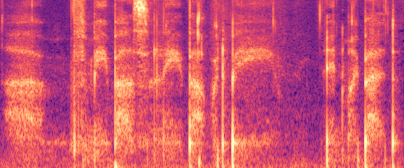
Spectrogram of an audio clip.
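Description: An ASMR host leads listeners into relaxation, her breathy whisper calm and never rushed as she guides them along gently.

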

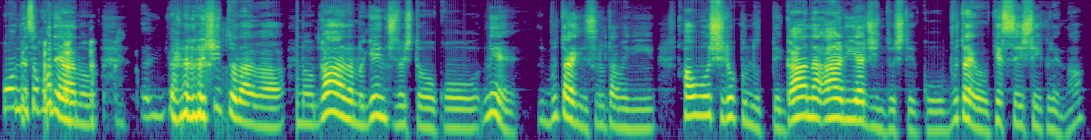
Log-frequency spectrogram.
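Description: A man with a Kansai accent chatting on a podcast, his pitch leaping all over as he tells a story and laughs. He gets excitable. The sound is close and dry, with no room around it. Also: fairly quick, no echo. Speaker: podcast host. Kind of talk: casual chat.

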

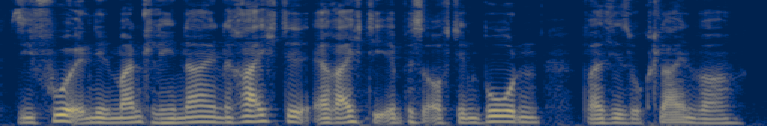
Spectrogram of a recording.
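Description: A man's voice: fairly low pitch, steady tone, normal speed, creaky, warm tone. A man reading a children's book aloud in a friendly storytelling manner.

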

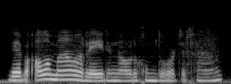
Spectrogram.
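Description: A woman voicing a gentle, wise old horse in a storybook, speaking softly and reassuringly. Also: on the low side, steady tone, fast talker, creaky, lo-fi sound.

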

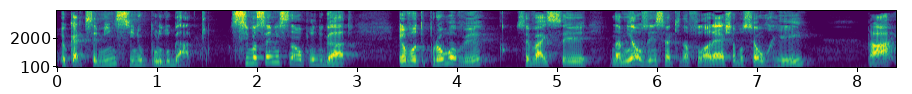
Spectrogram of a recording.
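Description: A man's voice: fairly high pitch, a little mellow, breathy edge. A man with a Brazilian Portuguese accent voicing a big, frustrated, scheming male tiger in a told fable, blustering and bargaining.

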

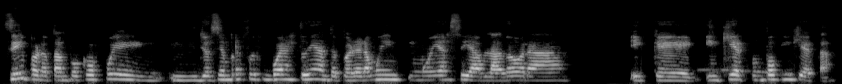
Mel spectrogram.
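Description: A woman in her twenties in casual chat, easygoing and a little hesitant, with fillers and pauses. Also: mid-range voice, steady tone.

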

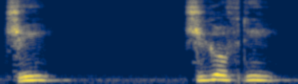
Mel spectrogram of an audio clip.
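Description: A man's voice: very deep voice, very animated, vocal fry, a little mellow, slightly rough, full character voice. A man voicing a devoted, worried young friend who speaks in an urgent, coaxing way. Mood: alarmed.

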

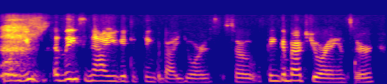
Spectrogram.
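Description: A woman's voice: mid-range voice, fairly quick. A young woman in her twenties co-hosting a casual podcast, telling stories and acting out her own past remarks. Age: 20s. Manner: animated storyteller who acts out her own past remarks. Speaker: co-host. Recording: dull lo-fi internet call audio.

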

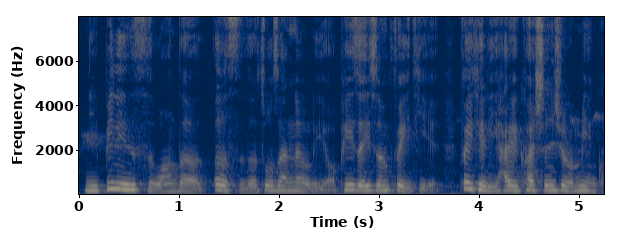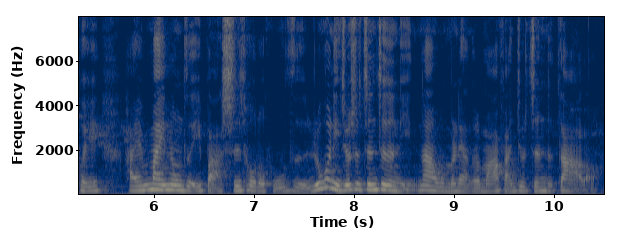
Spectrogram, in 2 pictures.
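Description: Woman doing a calm wise inner voice. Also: mid-range voice, fast, hardly any pauses, close to an everyday voice. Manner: gentle, patient.

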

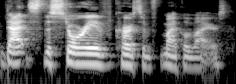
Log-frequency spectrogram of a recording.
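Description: A man's voice: medium pitch, moderate pace, pushed and bright. A man co-hosting a podcast, recapping a film series in casual chat, rambling with many ums and restarts. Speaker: podcast co-host.

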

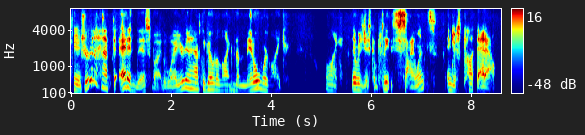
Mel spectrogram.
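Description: A man's voice: fairly high pitch, expressive, moderate pace, dry recording. A man with a bouncy, up-and-down voice teases his co-host in a casual podcast chat. His sound is dry and close, with dull, lo-fi audio. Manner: playful, teasing. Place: his bedroom.

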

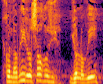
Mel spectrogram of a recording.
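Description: A male pastor telling a story in his sermon with animated, emphatic delivery. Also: high-pitched, brisk, a little hiss or hum.

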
